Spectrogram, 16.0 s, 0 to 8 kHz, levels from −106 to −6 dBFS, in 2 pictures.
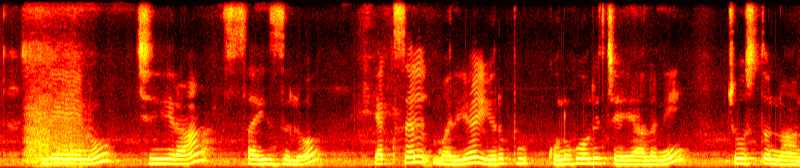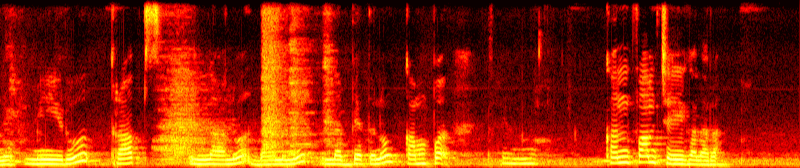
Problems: background sounds at intervals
